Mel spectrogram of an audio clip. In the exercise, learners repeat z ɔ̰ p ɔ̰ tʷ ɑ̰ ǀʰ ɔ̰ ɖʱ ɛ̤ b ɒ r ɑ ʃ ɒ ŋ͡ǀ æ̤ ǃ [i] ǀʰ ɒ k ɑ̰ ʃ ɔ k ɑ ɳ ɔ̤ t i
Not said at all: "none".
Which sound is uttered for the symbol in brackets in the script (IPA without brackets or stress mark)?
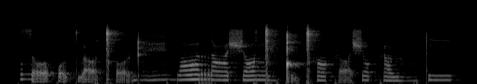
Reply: ḭ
